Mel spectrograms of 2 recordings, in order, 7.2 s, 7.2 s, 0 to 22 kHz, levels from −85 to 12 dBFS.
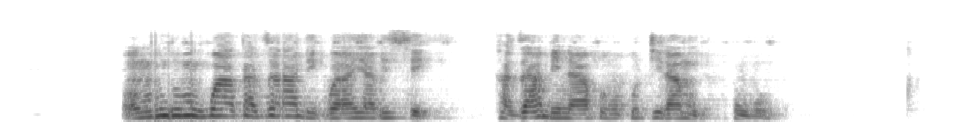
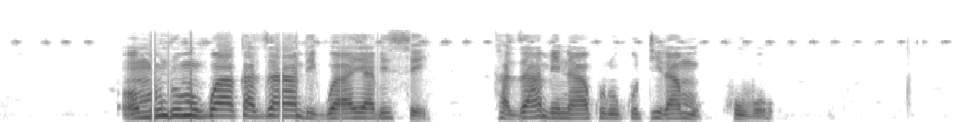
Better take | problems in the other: second | noise reduction (neural mask model DeepFilterNet 3)

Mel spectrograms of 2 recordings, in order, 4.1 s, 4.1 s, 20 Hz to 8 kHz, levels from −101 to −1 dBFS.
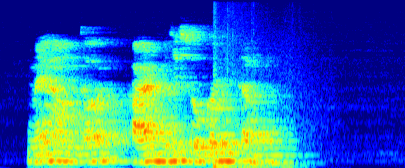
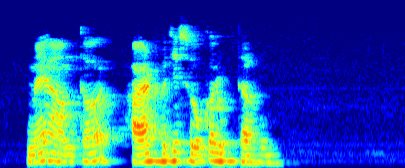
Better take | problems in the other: second | background sound (Fireworks); 14 dB below the speech // room echo; dies away in 0.7 s

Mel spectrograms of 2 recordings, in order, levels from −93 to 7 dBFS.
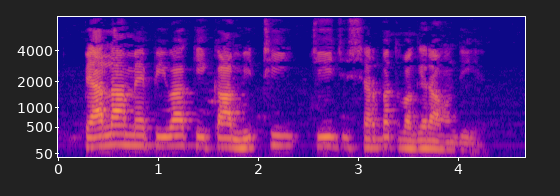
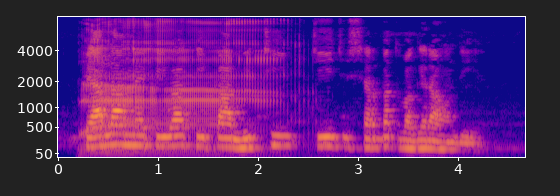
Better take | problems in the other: first | background sound (Burping, eructation); 8 dB below the speech // room echo; dies away in 0.3 s

